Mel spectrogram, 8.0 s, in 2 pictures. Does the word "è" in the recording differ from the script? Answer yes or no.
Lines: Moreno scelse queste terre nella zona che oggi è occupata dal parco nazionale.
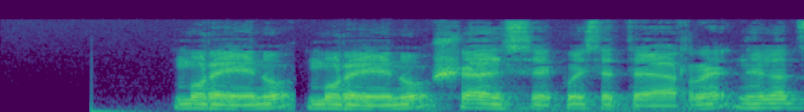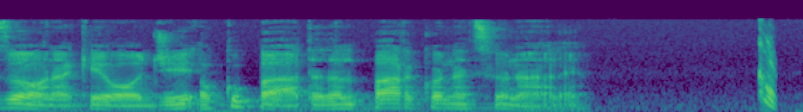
yes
